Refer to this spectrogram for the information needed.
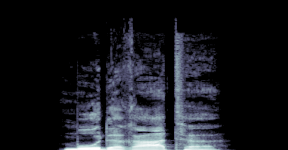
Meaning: inflection of moderat: 1. strong/mixed nominative/accusative feminine singular 2. strong nominative/accusative plural 3. weak nominative all-gender singular 4. weak accusative feminine/neuter singular
- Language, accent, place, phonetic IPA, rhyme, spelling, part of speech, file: German, Germany, Berlin, [modeˈʁaːtə], -aːtə, moderate, adjective, De-moderate.ogg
